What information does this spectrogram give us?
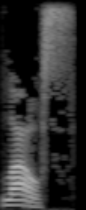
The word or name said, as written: laos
